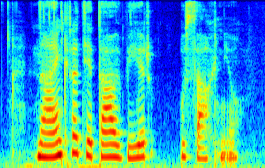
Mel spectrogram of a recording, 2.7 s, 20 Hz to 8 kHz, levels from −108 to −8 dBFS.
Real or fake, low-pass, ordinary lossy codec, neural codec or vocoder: real; none; none; none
